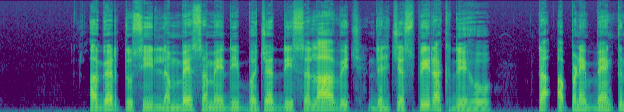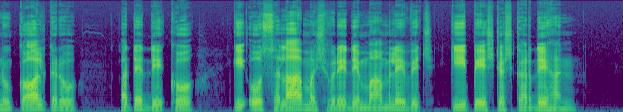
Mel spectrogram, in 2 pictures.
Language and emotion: Punjabi, neutral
